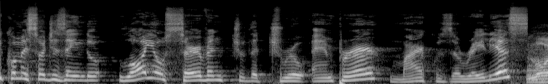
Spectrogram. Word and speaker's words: Aurelius: Aurelias, não, Aurélios, tá? Aurelias. Aurelias.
